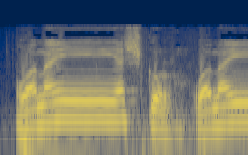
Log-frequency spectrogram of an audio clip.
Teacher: wa may, ya, dengan idgham bi gunnah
